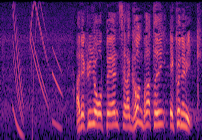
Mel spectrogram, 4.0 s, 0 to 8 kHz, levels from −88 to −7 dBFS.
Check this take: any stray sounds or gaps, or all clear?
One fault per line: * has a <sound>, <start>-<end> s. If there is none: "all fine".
* has a chirp, 0.2-1.3 s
